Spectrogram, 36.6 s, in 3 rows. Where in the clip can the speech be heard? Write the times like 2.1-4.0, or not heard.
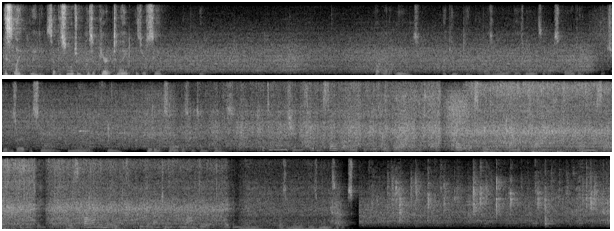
0.0-4.1, 7.5-31.4.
